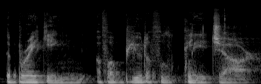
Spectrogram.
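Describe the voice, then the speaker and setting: A man leading a guided meditation as a teacher, telling spiritual stories in a gentle, measured, soothing way with deliberate pauses. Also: low voice, steady tone, distant mic.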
